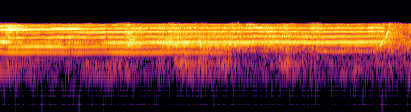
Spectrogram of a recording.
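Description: Film soundtrack heard through a TV speaker: a held chord of several steady high tones. The lowest tone drops out a little past halfway, and the chord ends with a quick rising glide.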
